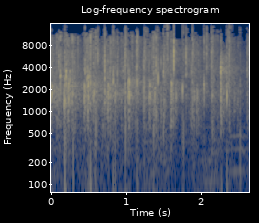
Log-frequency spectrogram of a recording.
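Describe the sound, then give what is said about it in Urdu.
An audience breaks into loud, steady applause to welcome a guest called forward at a salad-tasting event to guess which salad his wife made. Dense clapping runs unbroken throughout. “تالیوں سے ان کا استقبال کرتے ہیں.”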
